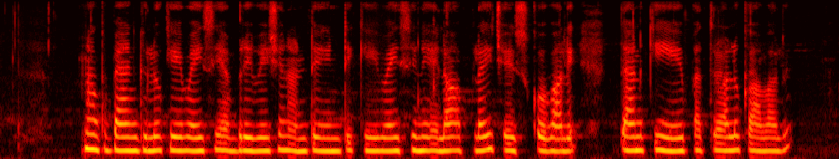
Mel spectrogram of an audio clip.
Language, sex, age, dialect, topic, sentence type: Telugu, male, 18-24, Telangana, banking, question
